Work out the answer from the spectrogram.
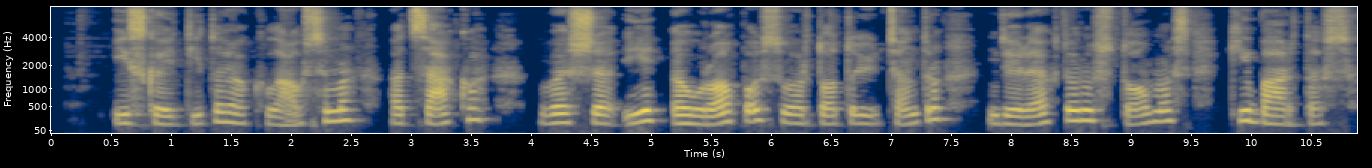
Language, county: Lithuanian, Kaunas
